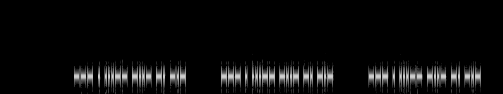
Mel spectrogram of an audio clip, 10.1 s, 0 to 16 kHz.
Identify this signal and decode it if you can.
Morse code, heard as a keyed tone, about 35 wpm, 700 Hz. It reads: OE3XNK OE3XNK OE3XNK
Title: DXCC-100 Call Signs - 6 Characters - Repeated 3x - 35wpm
